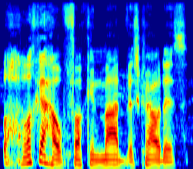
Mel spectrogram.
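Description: A man's voice: fairly low pitch, lively intonation, a little fast, a bit bright. Sweary Scottish man, laughing. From Scotland. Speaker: podcast co-host. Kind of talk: casual watchalong chat.

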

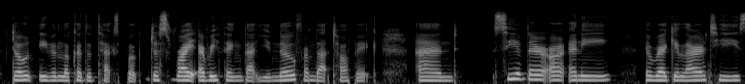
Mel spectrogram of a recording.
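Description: A young woman with a voice croaky from flu, giving casual, earnest advice as a podcast host answering questions. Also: lowish voice, a little mellow, dry recording. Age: young adult.

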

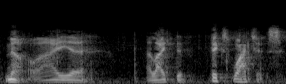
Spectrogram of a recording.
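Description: An actor playing a pompous, boastful middle-aged bachelor with a chuckling, wheedling manner in a 1950s radio comedy. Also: male voice, lowish voice, a little slow, pushed and bright. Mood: boastful, pleased. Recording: dull, noisy vintage radio recording.

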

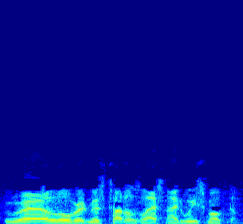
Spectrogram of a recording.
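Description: A man playing a pompous, genial middle-aged uncle with hearty, drawn-out exclamations in a 1950s radio comedy. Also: mid-range voice, phone-quality sound, close to an everyday voice. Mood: contented. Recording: noisy 1950s radio broadcast recording.

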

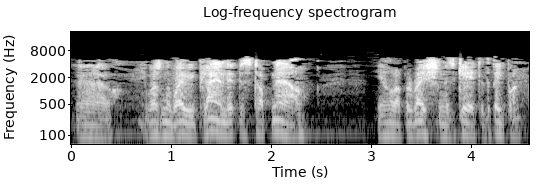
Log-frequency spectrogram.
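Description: Deep-voiced, cautious British kidnapper male actor. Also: fairly even intonation, fast talker, close to an everyday voice. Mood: measured, calculating. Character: cautious, reluctant male kidnapper, methodical planner. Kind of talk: 1970s radio drama acting. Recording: dull, lo-fi radio recording.

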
